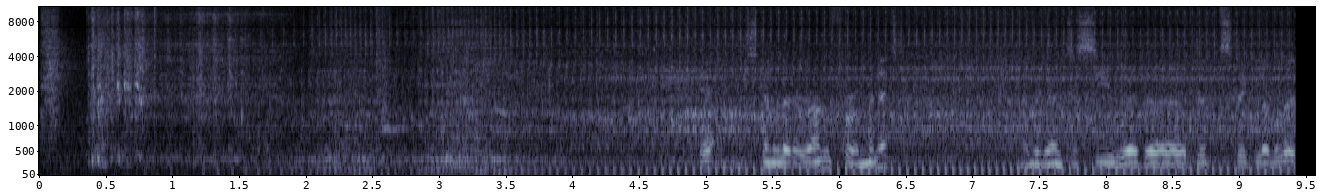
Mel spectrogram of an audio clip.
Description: A man is working on getting an engine started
